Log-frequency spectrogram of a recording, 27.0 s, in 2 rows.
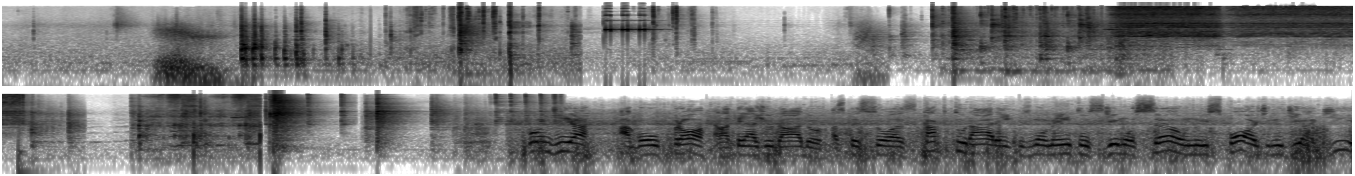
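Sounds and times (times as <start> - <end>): short electronic beep: 6.0 - 6.7
bike wheel spinning buzz: 9.8 - 14.3, 14.9 - 16.2, 18.6 - 27.0.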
